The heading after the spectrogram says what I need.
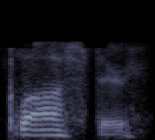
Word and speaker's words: Gloucester: mispronouncing it jeff but but is it gloucester glauchester how do you pronounce that city up there in massachusetts that's gloucester gloucester am i saying it right all right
